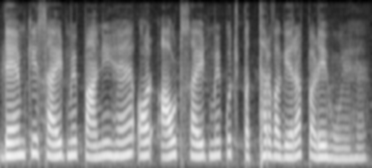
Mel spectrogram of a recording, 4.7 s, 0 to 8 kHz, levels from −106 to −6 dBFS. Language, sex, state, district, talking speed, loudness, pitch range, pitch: Hindi, male, Jharkhand, Jamtara, 195 wpm, -17 LUFS, 215-240 Hz, 230 Hz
